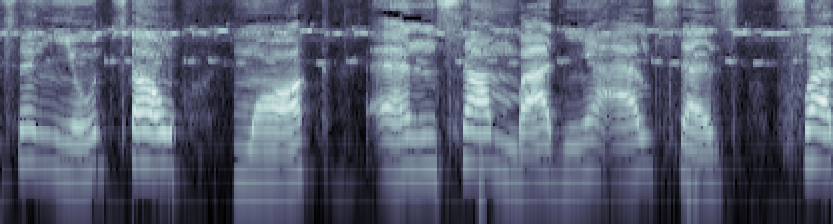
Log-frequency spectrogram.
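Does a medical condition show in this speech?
Yes: speech impediment; no speech therapy yet, would need therapy to go on camera.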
